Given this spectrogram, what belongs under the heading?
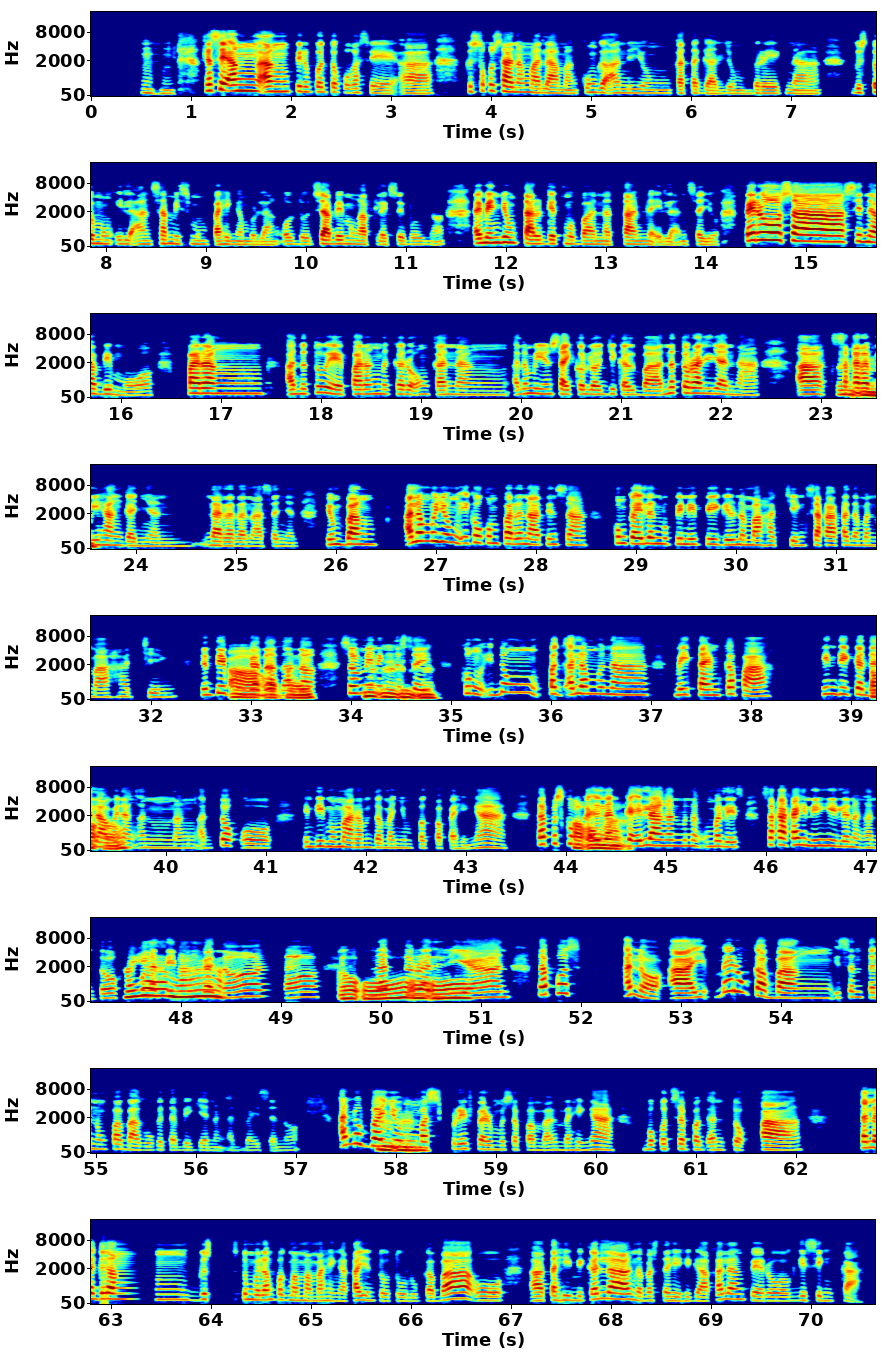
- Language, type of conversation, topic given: Filipino, advice, Paano ako makakapagpahinga nang mabilis para magkaroon ulit ng enerhiya at makabalik sa trabaho?
- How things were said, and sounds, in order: in English: "meaning to say"; other background noise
